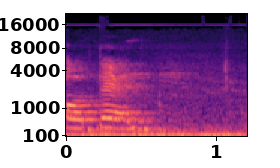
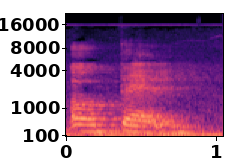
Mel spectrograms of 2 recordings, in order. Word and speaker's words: hotel: say hotel in Spanish oh then simple as that she owed then so it's at the bottom of your screen the H is silent oh then okay get a good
